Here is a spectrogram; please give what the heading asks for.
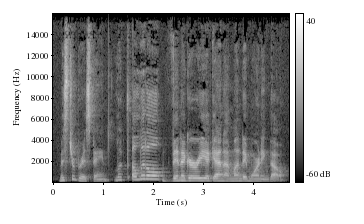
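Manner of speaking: usual speaking voice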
